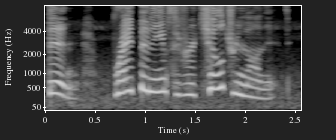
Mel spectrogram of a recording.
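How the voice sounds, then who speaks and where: Gentle girl goddess Nahida. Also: very high voice, sing-song, normal speed. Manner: soft, thoughtful, patient. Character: young girl goddess, gentle, curious and wise. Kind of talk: game voice acting. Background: game music.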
